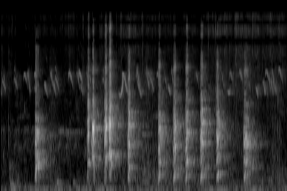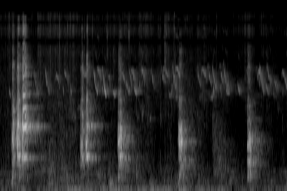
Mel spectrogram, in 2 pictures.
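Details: Broody hen calling her chicks so they follow her and stay protected from predators: a run of short, clipped clucks, some in quick bursts, with the chicks' thin high peeps scattered throughout.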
